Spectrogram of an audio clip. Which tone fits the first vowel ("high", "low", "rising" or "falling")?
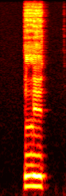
high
